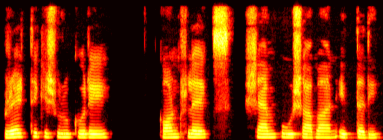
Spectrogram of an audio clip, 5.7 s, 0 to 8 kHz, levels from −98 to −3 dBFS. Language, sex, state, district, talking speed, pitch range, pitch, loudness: Bengali, female, West Bengal, Kolkata, 95 wpm, 180-190 Hz, 185 Hz, -17 LUFS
